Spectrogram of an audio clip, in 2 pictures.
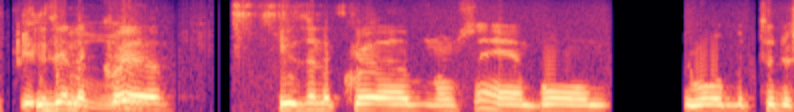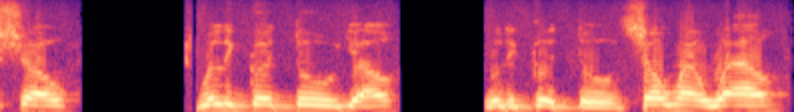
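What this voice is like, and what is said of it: Hoarse, strained voice. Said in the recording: “lost my voice”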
